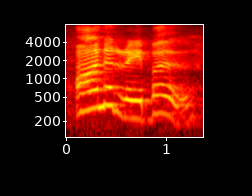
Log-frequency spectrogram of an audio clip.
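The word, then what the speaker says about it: honorable: ऑनरेबल, ऑनरेबल, इसमें भी H जो है वो साइलेंट होता है। ठीक है, तो अगर आप इस वर्ड को प्रोनाउंस करेंगे यानी आप बोलेंगे तो इसको इसमें H की साउंड नहीं आती, ये वर्ड स्टार्ट होता है O से, O की साउंड से एक्चुअली।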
